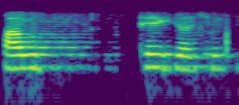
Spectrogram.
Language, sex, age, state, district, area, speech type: Odia, female, 18-30, Odisha, Boudh, rural, conversation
